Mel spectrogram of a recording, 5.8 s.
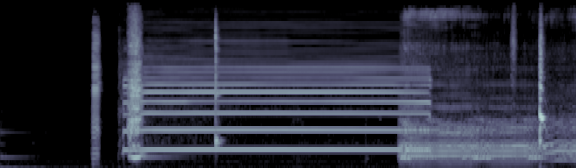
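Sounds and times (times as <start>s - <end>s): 
acoustic music: 1.2s - 5.6s.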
